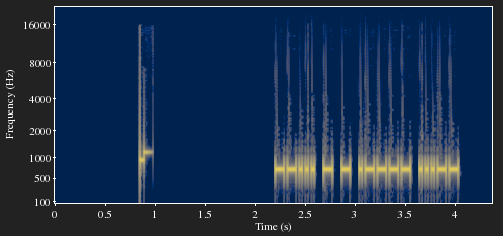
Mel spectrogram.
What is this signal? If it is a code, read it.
Morse code, heard as a keyed tone, about 42 wpm, 690 Hz. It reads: 7TT13
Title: Code Groups - 5 Letter:Numbers - 40wpm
